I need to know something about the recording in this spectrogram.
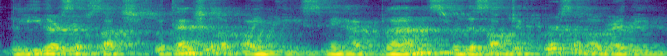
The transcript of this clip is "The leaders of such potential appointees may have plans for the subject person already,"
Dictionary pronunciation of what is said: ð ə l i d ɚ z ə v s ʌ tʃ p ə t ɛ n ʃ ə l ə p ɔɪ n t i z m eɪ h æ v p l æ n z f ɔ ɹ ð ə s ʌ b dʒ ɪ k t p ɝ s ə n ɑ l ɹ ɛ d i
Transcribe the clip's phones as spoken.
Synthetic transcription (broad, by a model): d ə l i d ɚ s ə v s ʌ tʃ p ə t ɛ n ʃ ə l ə p ɔɪ n t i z m eɪ h æ v p l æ n s f ɔ ɹ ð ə s ʌ b dʒ ɪ k t p ɝ s ə n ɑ l ɹ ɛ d i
